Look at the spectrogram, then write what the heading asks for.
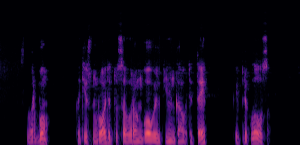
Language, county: Lithuanian, Kaunas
